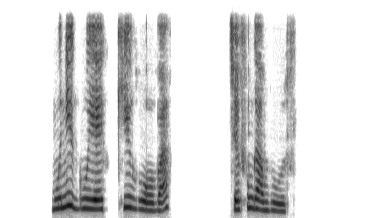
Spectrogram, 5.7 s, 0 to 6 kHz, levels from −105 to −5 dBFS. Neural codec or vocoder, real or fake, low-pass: codec, 16 kHz, 4.8 kbps, FACodec; fake; 5.4 kHz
